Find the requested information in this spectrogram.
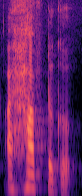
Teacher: तो ये हैव जो है वो वी व साउंड पे फिनिश होता है. तो जब नेटिव स्पीकर फास्टली बोलते हैं तो ये वी जो है उसको एफ में कन्वर्ट कर देते हैं, तो बोलेंगे आई हैव टू गो, और टू की जगह ट, आई हैव टू गो।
